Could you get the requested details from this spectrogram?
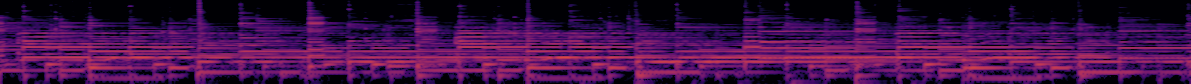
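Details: Gentle plucked acoustic guitar music plays throughout, with no animal sounds to be heard.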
